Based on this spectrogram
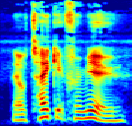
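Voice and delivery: plain reading voice

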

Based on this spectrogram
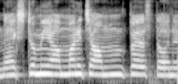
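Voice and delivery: slow, stretched ghostly menace; threatening ghost. Pretend. Ghost warns child about her mother, slow and menacing. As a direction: drag out the threat like a spirit.

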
